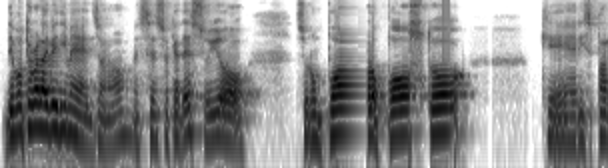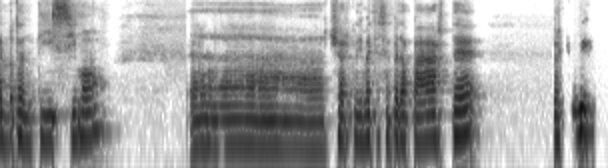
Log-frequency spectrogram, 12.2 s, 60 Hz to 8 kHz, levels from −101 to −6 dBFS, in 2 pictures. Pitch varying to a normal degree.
Yes: average, 3.7 semitones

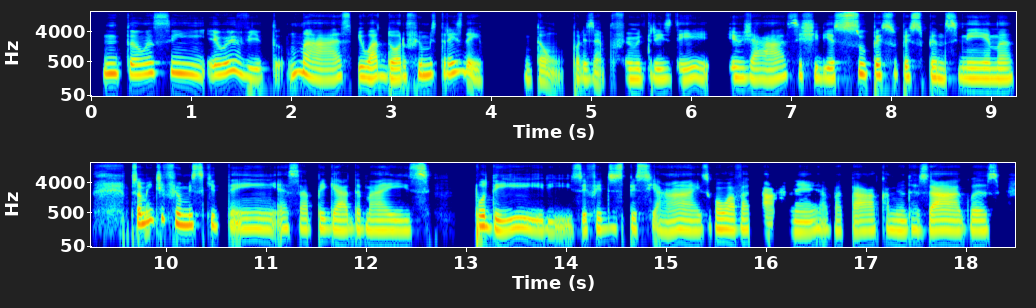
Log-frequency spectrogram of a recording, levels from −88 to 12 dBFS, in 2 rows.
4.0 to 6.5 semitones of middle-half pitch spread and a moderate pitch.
Yes: average, 4.4 semitones; medium, 160 Hz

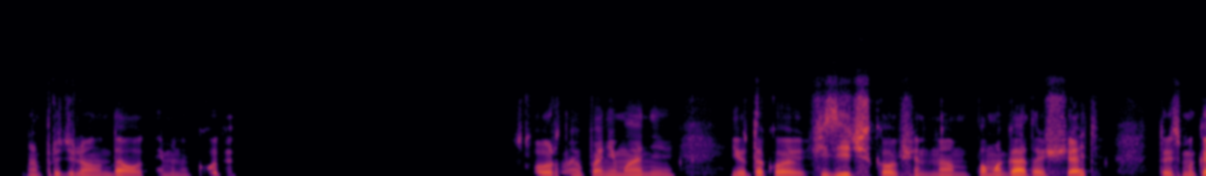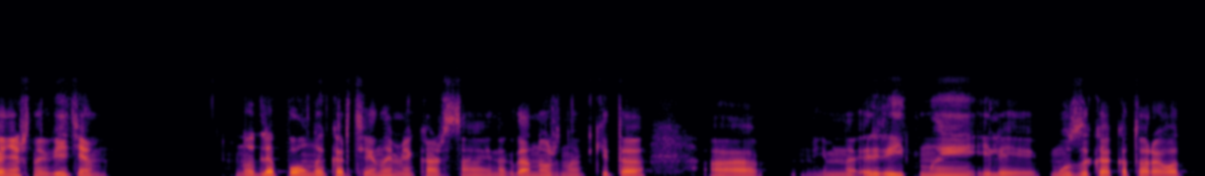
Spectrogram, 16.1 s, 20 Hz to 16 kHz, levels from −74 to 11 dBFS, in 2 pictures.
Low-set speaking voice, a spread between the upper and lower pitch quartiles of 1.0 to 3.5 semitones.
No: low, 125 Hz; average, 4.3 semitones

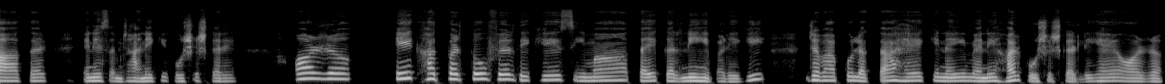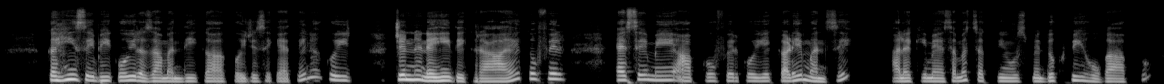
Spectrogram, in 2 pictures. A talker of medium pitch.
Yes: medium, 165 Hz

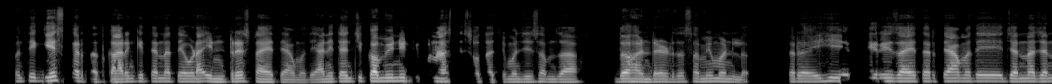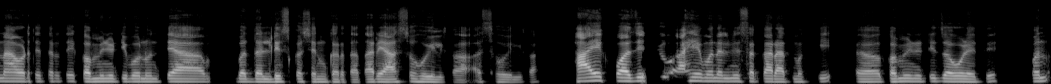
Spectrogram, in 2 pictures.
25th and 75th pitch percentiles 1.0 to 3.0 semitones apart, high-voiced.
No: narrow, 2.4 semitones; low, 135 Hz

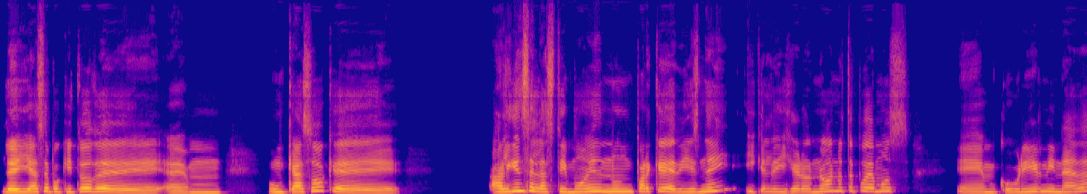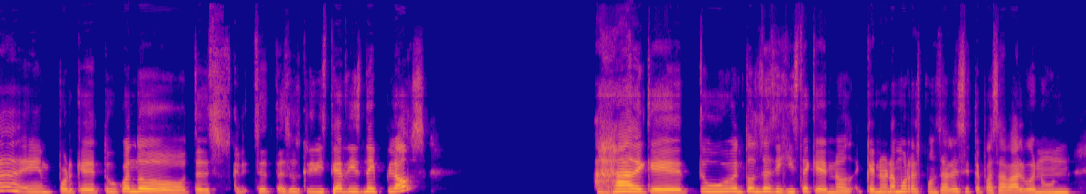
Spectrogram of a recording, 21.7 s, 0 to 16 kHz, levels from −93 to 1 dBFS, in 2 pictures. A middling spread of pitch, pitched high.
Yes: average, 3.0 semitones; high, 235 Hz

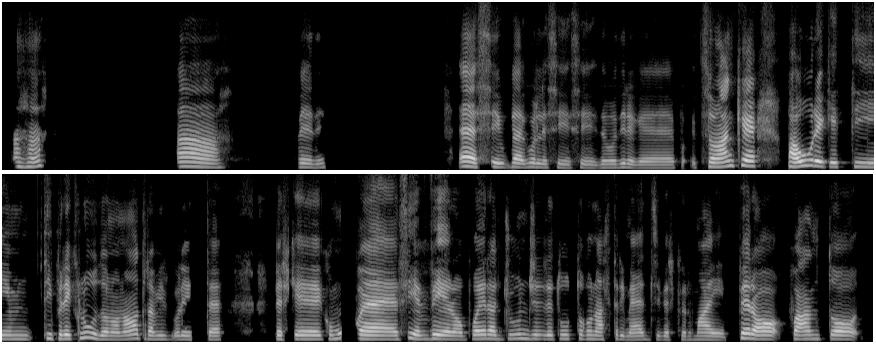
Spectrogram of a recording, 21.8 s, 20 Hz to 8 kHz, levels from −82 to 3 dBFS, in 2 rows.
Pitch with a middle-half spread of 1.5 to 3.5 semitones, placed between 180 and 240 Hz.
Yes: average, 2.7 semitones; medium, 185 Hz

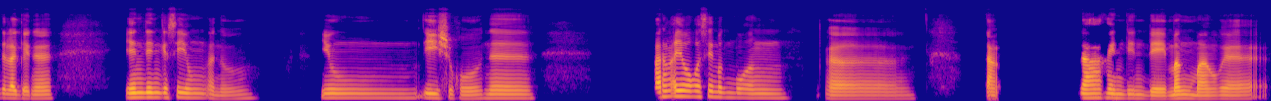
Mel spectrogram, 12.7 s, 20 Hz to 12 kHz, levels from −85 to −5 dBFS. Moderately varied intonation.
Yes: average, 3.8 semitones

